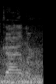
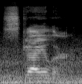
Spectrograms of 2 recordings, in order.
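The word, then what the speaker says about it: Schuyler: if you can pass Skyler SCH uy l ER Skyler but it's F any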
